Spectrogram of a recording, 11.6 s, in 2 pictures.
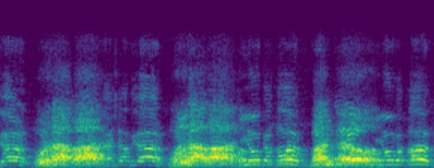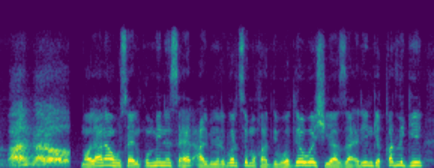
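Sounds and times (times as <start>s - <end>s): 
crowd chanting slogans against terrorism at a protest: 0.3s - 6.7s
speech: 7.0s - 11.5s.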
